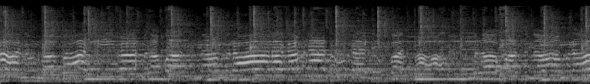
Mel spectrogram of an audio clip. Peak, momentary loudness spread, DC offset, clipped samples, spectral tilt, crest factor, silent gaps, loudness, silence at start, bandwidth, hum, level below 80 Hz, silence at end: -10 dBFS; 7 LU; under 0.1%; under 0.1%; -2 dB/octave; 16 dB; none; -24 LUFS; 0 s; 17 kHz; none; -64 dBFS; 0 s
